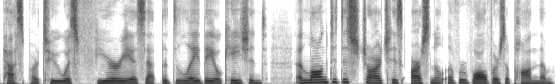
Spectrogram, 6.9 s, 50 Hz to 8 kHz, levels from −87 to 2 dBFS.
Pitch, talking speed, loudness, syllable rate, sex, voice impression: 205 Hz, 155 wpm, -21 LUFS, 5.3 syllables/s, female, feminine, slightly adult-like, fluent, cute, friendly, slightly kind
